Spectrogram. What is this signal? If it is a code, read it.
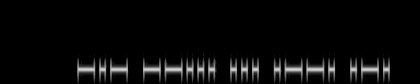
Morse code, heard as a keyed tone, about 22 wpm, 700 Hz. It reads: K7SPR
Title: USA Call Signs - 4x Character Spacing - 22wpm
